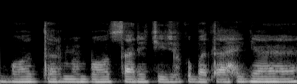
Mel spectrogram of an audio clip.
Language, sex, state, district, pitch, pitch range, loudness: Hindi, male, Bihar, Gopalganj, 120 Hz, 115-125 Hz, -26 LUFS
